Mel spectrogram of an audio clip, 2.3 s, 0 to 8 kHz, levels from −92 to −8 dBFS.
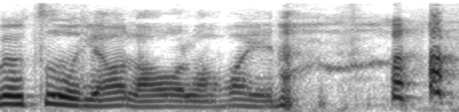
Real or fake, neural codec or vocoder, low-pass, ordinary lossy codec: fake; codec, 16 kHz, 2 kbps, FreqCodec, larger model; 7.2 kHz; none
